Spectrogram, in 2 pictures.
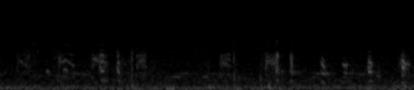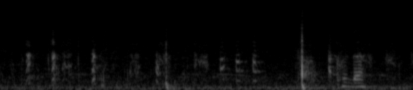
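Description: Aseel chickens clucking in many short, separate calls, with a sharp knock a little after seven seconds in.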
